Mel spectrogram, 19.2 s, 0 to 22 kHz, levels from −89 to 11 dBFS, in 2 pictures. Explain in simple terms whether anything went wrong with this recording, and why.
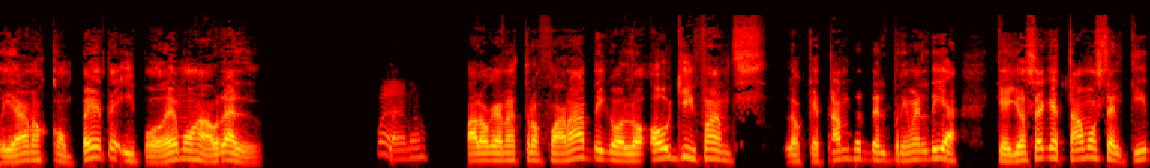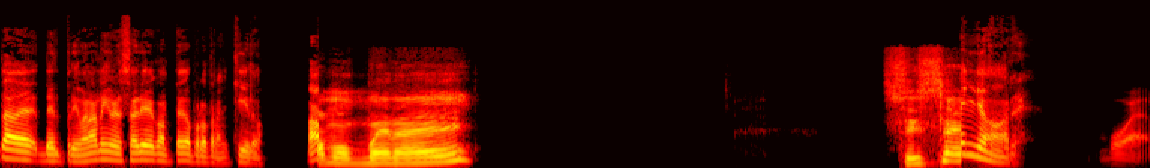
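From 12.23 to 17.58 s, just after "pero tranquilo", the speech suffers a stereo read as mono fault: left and right samples were read in turn as one channel. That makes the speech play at half speed, an octave (12 semitones) lower, with a fainter mirrored high-pitched copy.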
